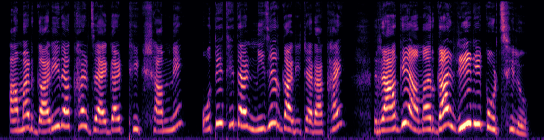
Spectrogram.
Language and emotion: Bengali, angry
